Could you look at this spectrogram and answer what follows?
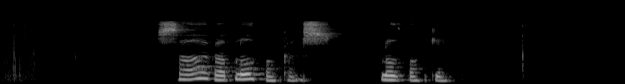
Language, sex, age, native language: Icelandic, female, 50-59, Icelandic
